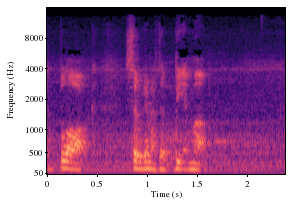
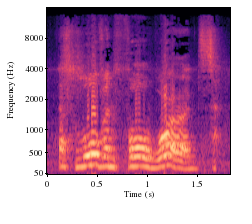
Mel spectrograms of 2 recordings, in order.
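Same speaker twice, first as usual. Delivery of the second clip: mock outrage; 4 semitones higher, 8 dB louder, slower than usual. Real, not acted. Mocking the rant's word count.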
